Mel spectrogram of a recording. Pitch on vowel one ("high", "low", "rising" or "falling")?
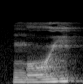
rising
